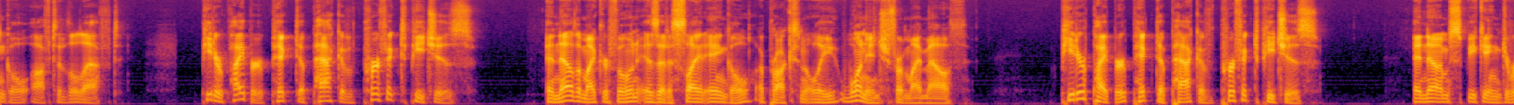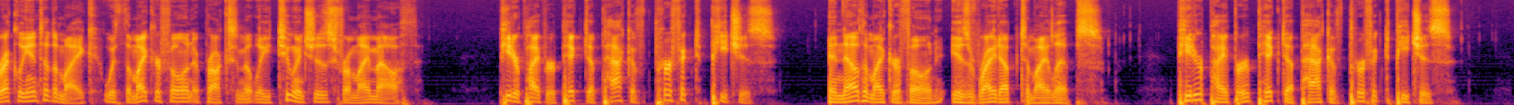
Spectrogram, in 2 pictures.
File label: Plosives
